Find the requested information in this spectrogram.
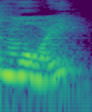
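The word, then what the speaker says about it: мой: with the stress mark the word moi contains a consonant ikratch and there is only one syllable and the stress is on or because in monosyllabic words the stress falls on that only vowel in the word my e we have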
